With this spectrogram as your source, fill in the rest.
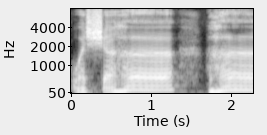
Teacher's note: mad tabi'i dibaca panjang 2 harokat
